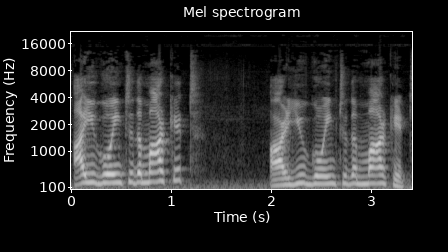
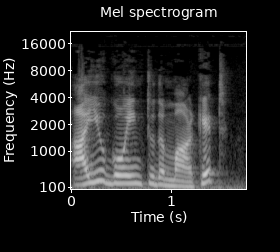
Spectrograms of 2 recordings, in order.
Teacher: So when I say are you going to the market, there is a rising tone.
